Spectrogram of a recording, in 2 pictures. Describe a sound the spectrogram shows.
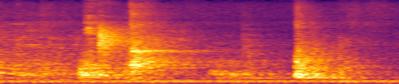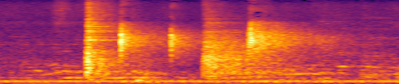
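Billiard balls knock against each other and roll across the table.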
